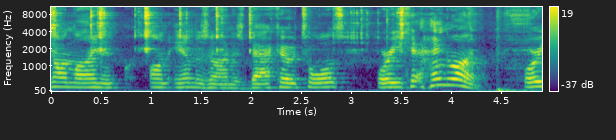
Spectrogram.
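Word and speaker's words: Bahco: In the tool itself, it actually says Baco, which is spelled B-A-H-C-O. So you can get these online and on Amazon as Baco tools, or you can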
